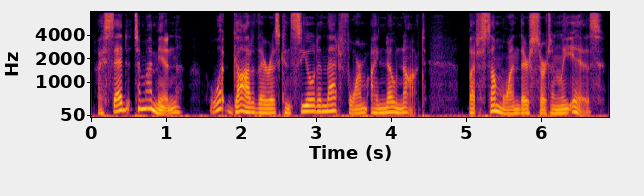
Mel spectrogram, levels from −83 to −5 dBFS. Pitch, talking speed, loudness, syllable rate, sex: 140 Hz, 190 wpm, -18 LUFS, 5.0 syllables/s, male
